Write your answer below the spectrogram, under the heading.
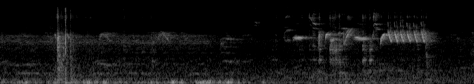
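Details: A caged pair of European serins: scattered high thin chirps lead into a quick, jingling, buzzy trill near the end, with wing flapping and rustling in the cage throughout.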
